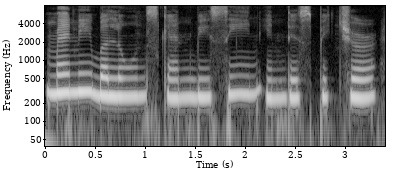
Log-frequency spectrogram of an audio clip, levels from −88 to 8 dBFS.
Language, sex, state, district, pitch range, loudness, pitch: English, female, Assam, Kamrup Metropolitan, 245-280 Hz, -15 LUFS, 255 Hz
